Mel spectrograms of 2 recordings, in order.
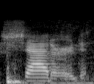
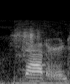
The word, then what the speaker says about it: shattered: tip on your pronunciation when you pronouncing these verbs with the E uh you don't add an extra syllable to the N so it should be shattered shattered shattered shattered perfect and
